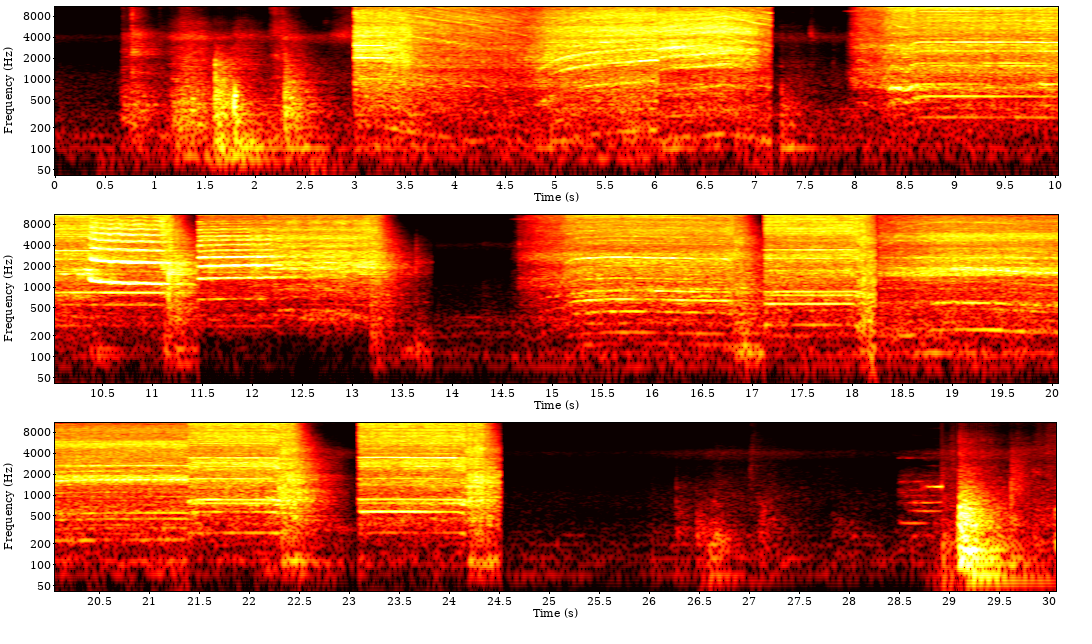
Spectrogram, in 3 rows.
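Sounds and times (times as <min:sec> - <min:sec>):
power drill motor whine: 0:03.0 - 0:07.2, 0:23.1 - 0:24.4.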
